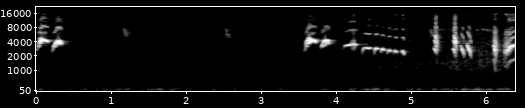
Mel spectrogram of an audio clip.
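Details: Long-tailed shrike lure song to incite other shrikes: two sharp chirps, a quiet gap, then a descending series of thin whistles and a dense stretch of scratchy, varied chattering.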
